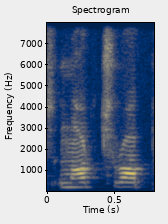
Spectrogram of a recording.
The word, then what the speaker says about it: Northrup: Northrup book. Am I pronouncing correctly?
